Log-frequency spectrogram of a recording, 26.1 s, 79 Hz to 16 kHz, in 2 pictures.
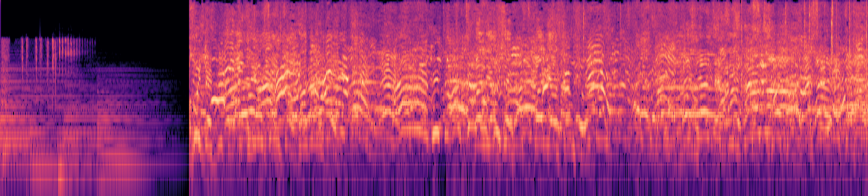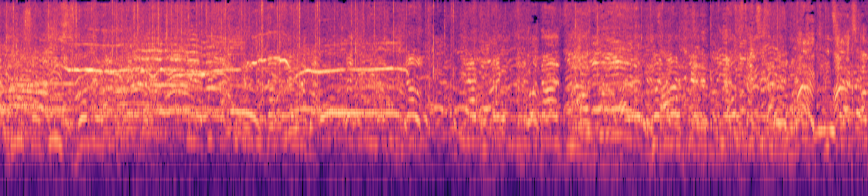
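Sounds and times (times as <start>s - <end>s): crowd of men shouting: 2.8s - 26.0s.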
